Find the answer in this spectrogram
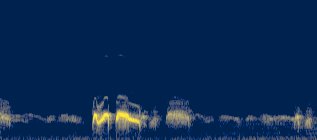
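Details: Spotted dove lure call aimed at a male, with a loud pair of rounded coos and a softer third coo, surrounded by faint, low cooing notes.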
